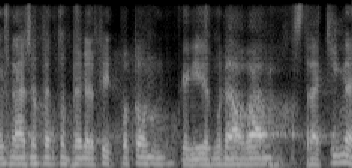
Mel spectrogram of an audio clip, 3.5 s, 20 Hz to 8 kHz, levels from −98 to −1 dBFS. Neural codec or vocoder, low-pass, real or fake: codec, 16 kHz, 1 kbps, FreqCodec, smaller model; 7.2 kHz; fake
